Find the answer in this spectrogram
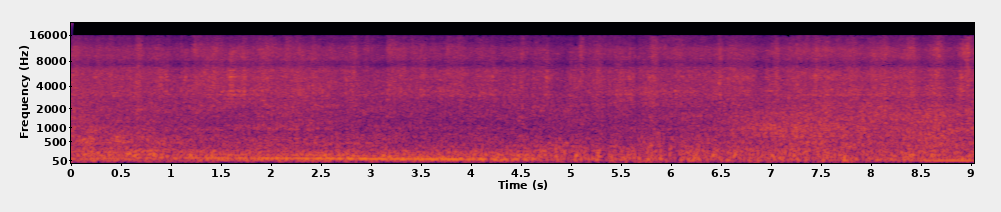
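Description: Freight train of bogie tank wagons rolling past, a steady rumble of wheels on rail that swells a second or two in, with wind buffeting the microphone.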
